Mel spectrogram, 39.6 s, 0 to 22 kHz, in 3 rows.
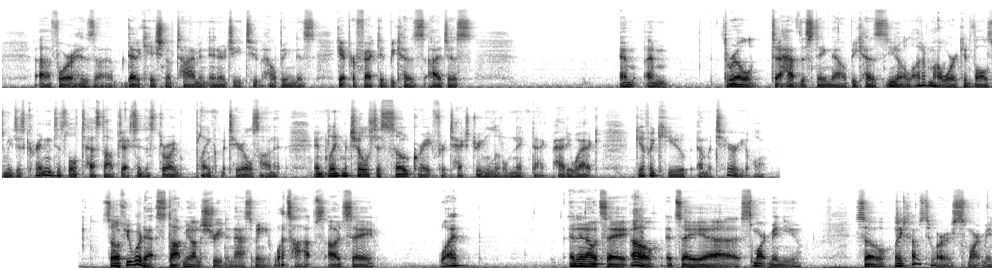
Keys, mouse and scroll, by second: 11.0 middle click, 12.9 middle click, 13.9 middle click, 15.3 middle click, 16.7 middle click, 39.4 click, 39.5 x.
